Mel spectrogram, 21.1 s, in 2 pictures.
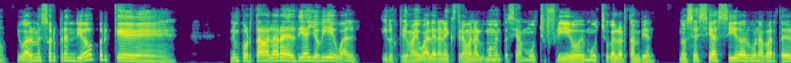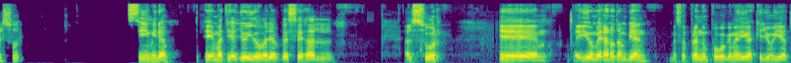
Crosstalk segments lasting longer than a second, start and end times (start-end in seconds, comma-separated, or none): none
